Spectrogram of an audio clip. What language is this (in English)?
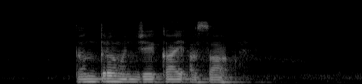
Marathi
